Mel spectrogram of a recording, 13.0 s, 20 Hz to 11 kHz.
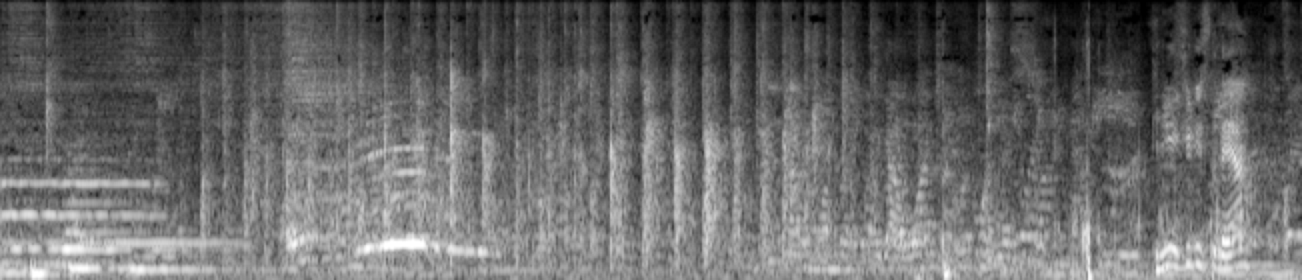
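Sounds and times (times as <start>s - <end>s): jazz tune: 0.0s - 4.2s
audience clapping and cheering: 1.6s - 9.2s
long whoop: 2.9s - 5.0s.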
